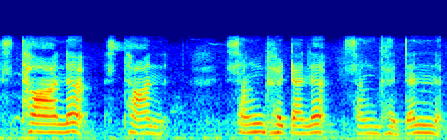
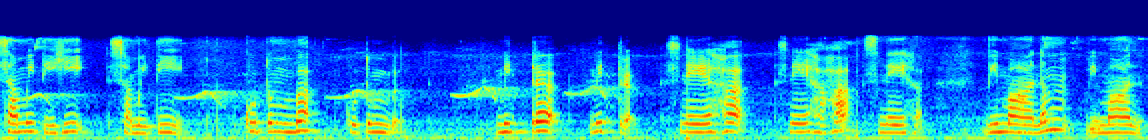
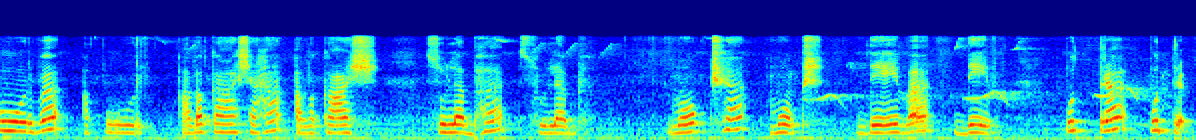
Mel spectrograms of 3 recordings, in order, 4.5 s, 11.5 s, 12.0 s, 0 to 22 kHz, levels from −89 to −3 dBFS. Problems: background sounds at intervals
